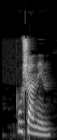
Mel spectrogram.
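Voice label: "пусянін", Komi, female; kpv audio dict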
